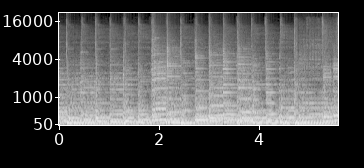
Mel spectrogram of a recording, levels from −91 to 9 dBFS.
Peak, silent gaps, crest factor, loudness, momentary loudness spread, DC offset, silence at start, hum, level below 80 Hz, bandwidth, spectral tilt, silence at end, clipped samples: 0 dBFS; none; 4 dB; -4 LUFS; 2 LU; under 0.1%; 0 s; none; -12 dBFS; over 20 kHz; -6 dB/octave; 0 s; 30%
